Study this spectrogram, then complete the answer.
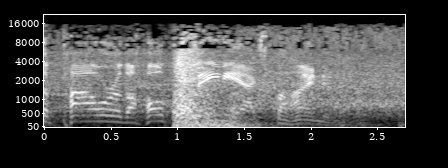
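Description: A heavy body slams onto a wrestling ring mat with a loud thud.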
